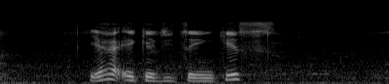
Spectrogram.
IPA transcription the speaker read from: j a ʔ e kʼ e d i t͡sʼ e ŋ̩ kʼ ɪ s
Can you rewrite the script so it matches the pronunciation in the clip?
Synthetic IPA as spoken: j a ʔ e kʼ e d i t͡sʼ e ŋ̩ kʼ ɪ s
